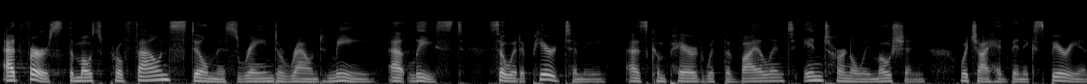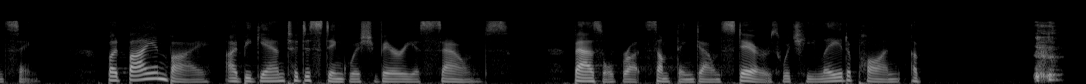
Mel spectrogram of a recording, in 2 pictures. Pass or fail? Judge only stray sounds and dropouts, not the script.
fail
